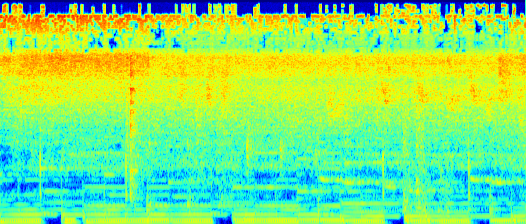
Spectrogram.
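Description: Marinated mutton fries with onions in a karahi, a loud close sizzle running throughout over a low steady hum, with periodic clanks and scrapes of stirring; no talking.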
